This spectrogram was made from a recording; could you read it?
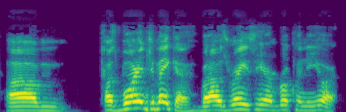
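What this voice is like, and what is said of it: Jamaican-Brooklyn accent. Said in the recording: “like you have an accent ... my family is Jamaican. So that's my accent right there.”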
